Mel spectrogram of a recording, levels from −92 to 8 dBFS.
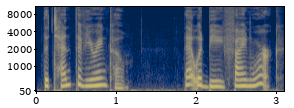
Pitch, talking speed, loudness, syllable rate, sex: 235 Hz, 175 wpm, -17 LUFS, 5.3 syllables/s, female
